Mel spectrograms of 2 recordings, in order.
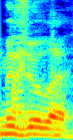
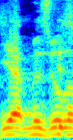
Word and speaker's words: Missoula: And did I pronounce it? Missoula, Missoula, Montana. Yeah? You got it, Robin. Yeah, Missoula.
